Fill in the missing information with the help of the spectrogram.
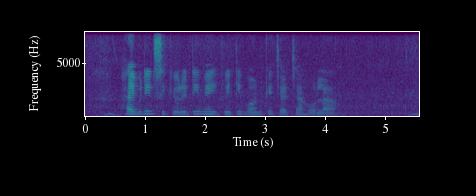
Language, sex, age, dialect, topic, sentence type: Bhojpuri, female, 41-45, Southern / Standard, banking, statement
